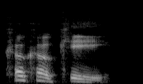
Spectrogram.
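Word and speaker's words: CocoCay: Coco Key, perfect day at Coco K, if you can use their pronunciation.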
